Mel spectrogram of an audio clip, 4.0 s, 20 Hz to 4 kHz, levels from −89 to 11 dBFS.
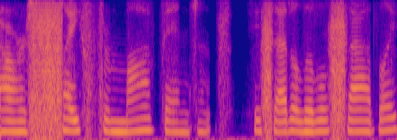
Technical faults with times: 0.00-3.98 aliasing

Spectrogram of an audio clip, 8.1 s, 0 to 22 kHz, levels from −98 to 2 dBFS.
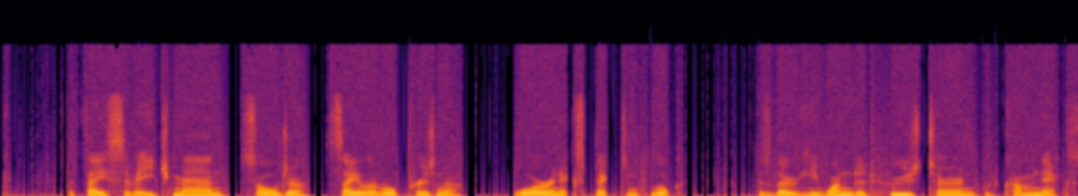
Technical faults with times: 0.00-8.09 low bit depth without dither

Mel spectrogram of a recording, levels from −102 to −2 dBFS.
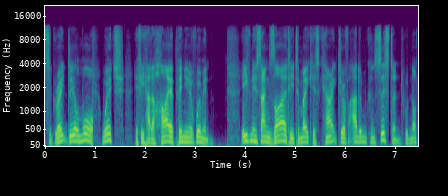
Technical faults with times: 0.95-1.06 skip ahead
1.50-2.07 jitter buffer speed-up
2.92-3.65 jitter buffer speed-up

